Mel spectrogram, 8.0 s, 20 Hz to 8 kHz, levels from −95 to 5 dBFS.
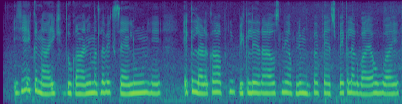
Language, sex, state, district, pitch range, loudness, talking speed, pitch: Hindi, female, Jharkhand, Jamtara, 235-255 Hz, -21 LUFS, 195 wpm, 245 Hz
